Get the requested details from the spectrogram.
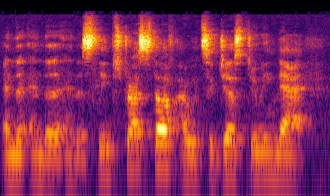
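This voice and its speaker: A man speaks with fairly high pitch and ordinary pitch variation. The room echo is audible, and background noise is noticeable. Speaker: wellness coach. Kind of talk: tutorial. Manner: fast.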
